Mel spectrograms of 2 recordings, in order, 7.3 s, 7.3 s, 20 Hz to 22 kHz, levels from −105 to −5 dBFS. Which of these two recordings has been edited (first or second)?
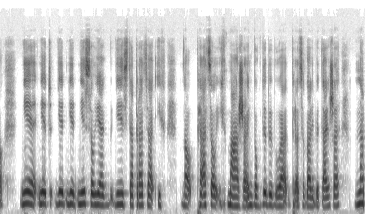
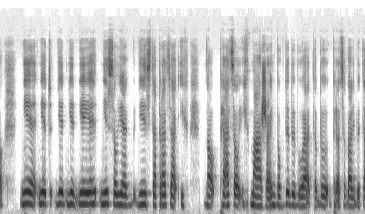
first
